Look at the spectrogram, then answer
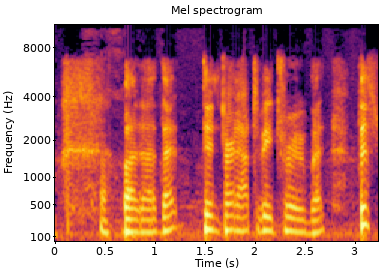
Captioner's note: laughing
